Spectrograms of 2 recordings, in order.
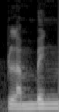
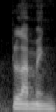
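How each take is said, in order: First: The b sound is pronounced. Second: The b sound is silent. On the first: The speaker calls it wrong. "प्लम्बिंग नहीं बोलते, ऐसे नहीं बोलते" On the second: The speaker calls it right. "बी नहीं बोलते, प्लमिंग कहते हैं"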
